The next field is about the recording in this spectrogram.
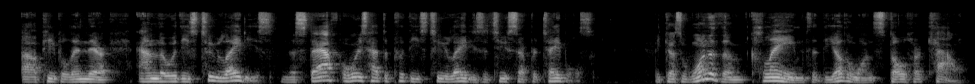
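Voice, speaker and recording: Over a quiet background, a somewhat breathy man talks at a fairly quick pace with lively intonation. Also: medium pitch for a man. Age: 70s. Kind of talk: casual interview chat.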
